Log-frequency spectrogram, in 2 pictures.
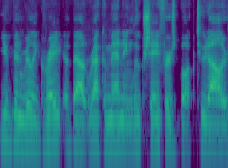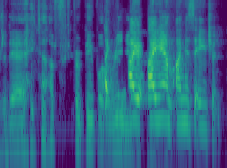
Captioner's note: chuckle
